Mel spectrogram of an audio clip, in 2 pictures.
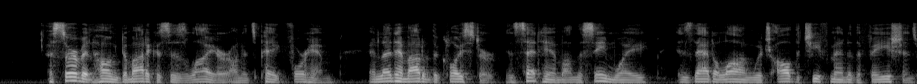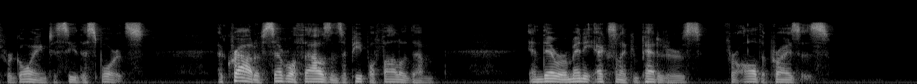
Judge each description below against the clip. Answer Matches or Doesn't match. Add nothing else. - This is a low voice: Matches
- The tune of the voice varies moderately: Matches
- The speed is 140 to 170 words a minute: Doesn't match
